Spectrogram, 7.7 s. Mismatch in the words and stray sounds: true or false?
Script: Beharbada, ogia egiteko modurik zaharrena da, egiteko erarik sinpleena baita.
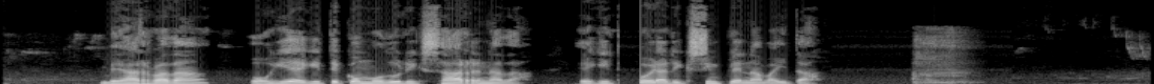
true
